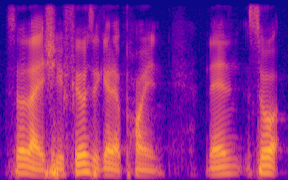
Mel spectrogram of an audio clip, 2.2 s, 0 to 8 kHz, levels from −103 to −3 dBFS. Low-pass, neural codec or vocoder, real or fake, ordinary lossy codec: 7.2 kHz; none; real; none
